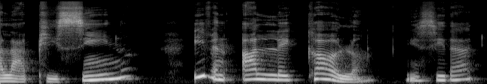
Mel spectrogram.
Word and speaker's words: à l'école: And for à l'école, école happens to be feminine, but even if it were masculine, we would have to say à, L apostrophe, because it begins with a vowel.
